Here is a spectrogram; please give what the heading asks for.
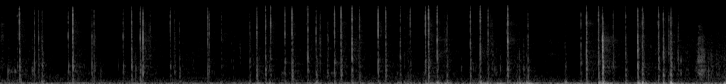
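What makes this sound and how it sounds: Long acrylic nails tap and scratch the printed paper pages of an open hardcover cat book. The result is a dense, uneven run of quick, dry, bright clicks mixed with soft papery scratching over a low, steady hum.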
